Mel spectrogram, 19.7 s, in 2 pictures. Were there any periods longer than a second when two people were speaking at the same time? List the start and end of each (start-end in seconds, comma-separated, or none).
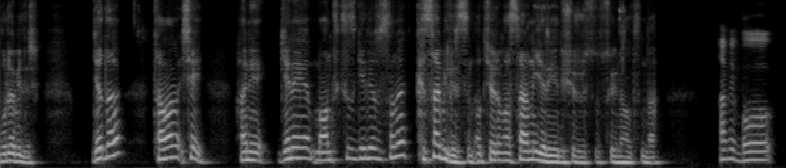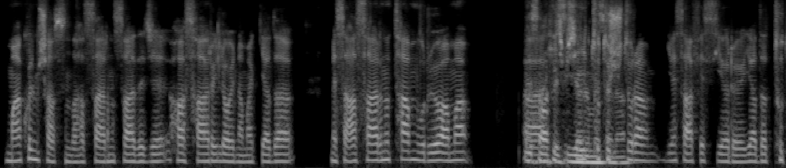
16.4-17.7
